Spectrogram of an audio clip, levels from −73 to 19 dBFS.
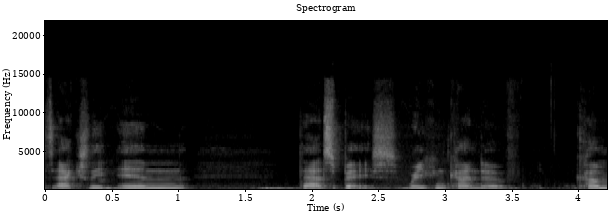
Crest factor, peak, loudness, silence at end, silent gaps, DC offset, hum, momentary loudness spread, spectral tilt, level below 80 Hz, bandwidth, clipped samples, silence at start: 18 dB; -12 dBFS; -30 LUFS; 0 s; none; under 0.1%; none; 16 LU; -4 dB/octave; -42 dBFS; 17 kHz; under 0.1%; 0 s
